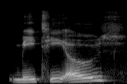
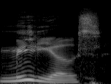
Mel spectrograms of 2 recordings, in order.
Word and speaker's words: Meteos: it's uzi meteos yo they say my name right meteos meteos do you potential bug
